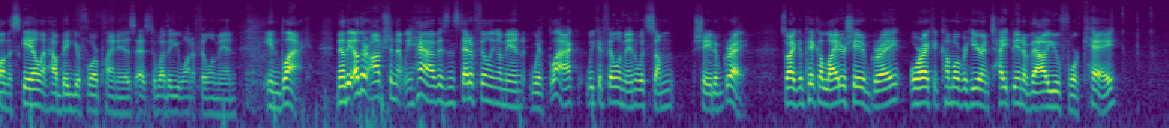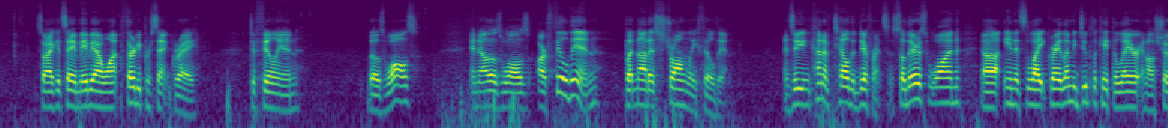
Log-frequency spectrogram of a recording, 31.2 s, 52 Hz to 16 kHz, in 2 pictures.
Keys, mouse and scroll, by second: 6.4 click, 8.3 click, 8.5 click, 11.8 click, 13.1 click, 14.6-17.6 typing, 14.8 Tab, 15.1 Tab, 15.8 Tab, 18.2 Tab, 19.7 click, 21.4 click, 30.9 click.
